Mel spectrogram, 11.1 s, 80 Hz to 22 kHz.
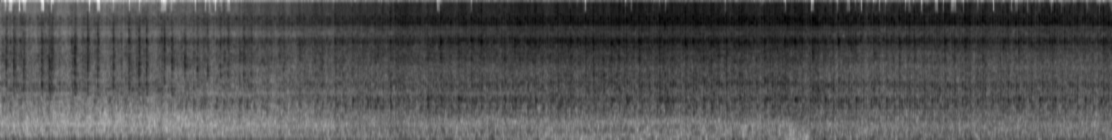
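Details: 12-valve Cummins diesel at idle; uneven, lumpy beat with a hard clattery edge that never smooths out. Rough idle; owner suspects the injection pump, not confirmed.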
